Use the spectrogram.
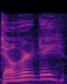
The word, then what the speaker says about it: Doherty: Jack Doherty?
